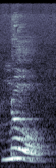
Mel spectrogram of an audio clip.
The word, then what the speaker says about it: know: have another wire like you know what we know but this clue is silent we read one us no no another word with a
